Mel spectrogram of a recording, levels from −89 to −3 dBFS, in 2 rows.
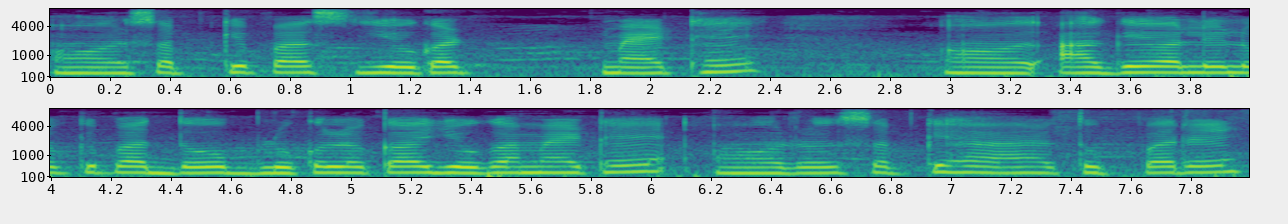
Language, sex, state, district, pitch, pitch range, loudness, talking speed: Hindi, female, Punjab, Fazilka, 215 Hz, 205-220 Hz, -19 LUFS, 175 wpm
